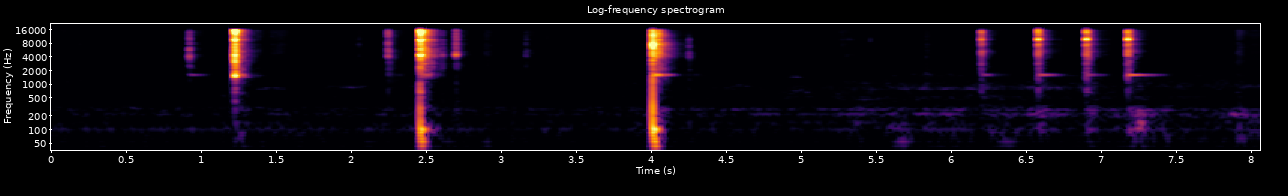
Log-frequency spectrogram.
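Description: Metal multitool being unfolded: the handles swing open and clack into place, giving a series of sharp metallic clicks, some with a short ring. Two loud clicks come about a second in and midway, and a quick run of four comes near the end as the pliers jaws open.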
